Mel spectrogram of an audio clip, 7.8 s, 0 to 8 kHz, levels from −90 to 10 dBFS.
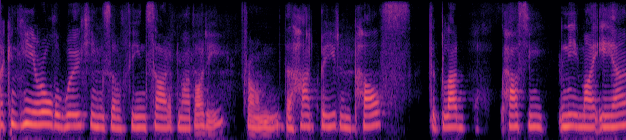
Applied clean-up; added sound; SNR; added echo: neural mask model Resemble Enhance denoiser.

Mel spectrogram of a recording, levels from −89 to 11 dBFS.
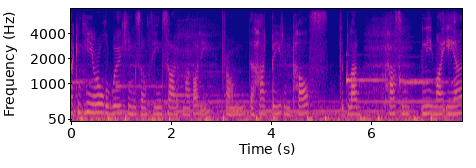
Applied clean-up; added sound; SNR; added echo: none; Piano; 15 dB; none.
